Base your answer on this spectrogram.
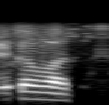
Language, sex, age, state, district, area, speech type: Bengali, male, 18-30, West Bengal, Cooch Behar, urban, conversation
